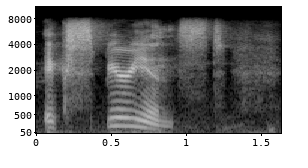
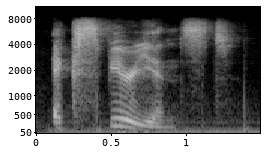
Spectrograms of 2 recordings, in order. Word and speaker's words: experienced: The ed ending here because the c produces an s sound. The ed is pronounced like a t. So this is experienced. Okay. experienced. Okay, good. Now that T was better. Okay, let's get the X right. So, this is going to be like a Ks sound.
